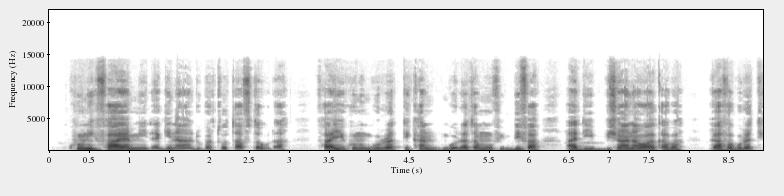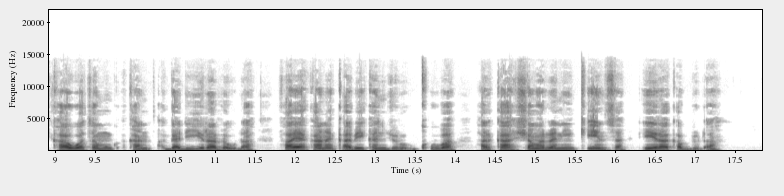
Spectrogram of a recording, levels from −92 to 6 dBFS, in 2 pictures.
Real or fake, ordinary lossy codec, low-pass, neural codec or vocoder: fake; AAC, 48 kbps; 14.4 kHz; vocoder, 44.1 kHz, 128 mel bands every 256 samples, BigVGAN v2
